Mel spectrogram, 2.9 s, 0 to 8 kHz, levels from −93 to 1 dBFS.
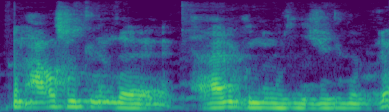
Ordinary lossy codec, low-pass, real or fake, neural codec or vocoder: none; none; fake; codec, 16 kHz, 4 kbps, FreqCodec, larger model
